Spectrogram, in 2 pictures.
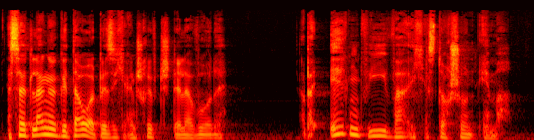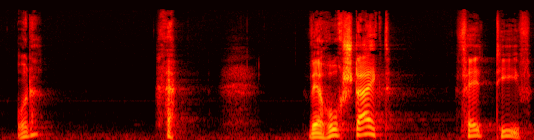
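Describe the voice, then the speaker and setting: A man's voice: medium pitch, big pitch swings, unhurried, long pauses, slightly rough, exaggerated voice. An actor playing a boastful, wry gang burglar turned writer, telling his exploits in a dramatic radio play monologue. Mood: reflective, rueful.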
